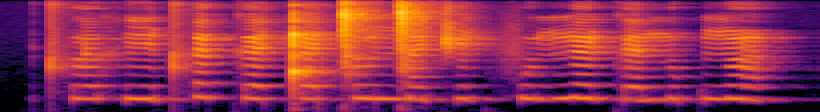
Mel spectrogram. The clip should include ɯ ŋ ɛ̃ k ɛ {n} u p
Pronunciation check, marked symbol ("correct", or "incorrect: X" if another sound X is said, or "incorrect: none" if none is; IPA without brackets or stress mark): correct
